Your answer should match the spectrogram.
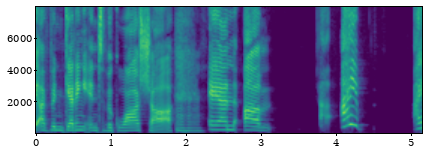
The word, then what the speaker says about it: gua sha: Well, gua- I've how do you pronounce it? Gua- it's a gua sha.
